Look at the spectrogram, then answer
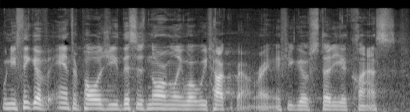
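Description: On an indoor church stage with band gear, a man opens a class lesson with prayer and teaches in a relaxed, conversational way. His voice is fairly high and steady, and he's a fast talker. He asks the class questions often and fills his speech with "uh" and "right?"

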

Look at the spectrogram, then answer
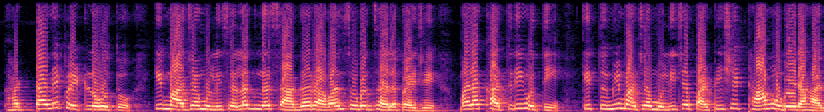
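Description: A woman's voice: sits high, a little mellow. A woman narrator voicing a stern father who firmly reproaches his daughter's in-laws. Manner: firm, reproachful.

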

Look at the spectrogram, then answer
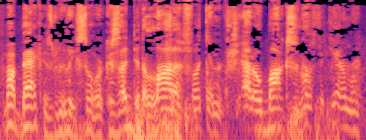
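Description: A man's voice: fairly high pitch, a little fast, background noise. A young man talking to his camera while running outdoors, out of breath, blunt and swearing, pushing himself along. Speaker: vlogger. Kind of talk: casual running vlog. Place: outdoors on a neighborhood street at dawn.

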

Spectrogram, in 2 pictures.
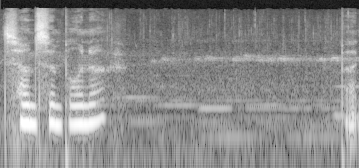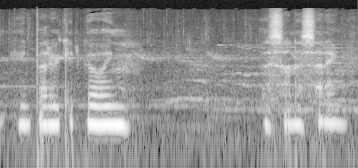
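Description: In an ASMR roleplay, a woman plays a bossy, jaded female demon, speaking softly, often half-whispering, and letting out dismissive sighs. Her natural, mid-range voice stays monotone and slow, with long pauses. The mood is aloof but softening.

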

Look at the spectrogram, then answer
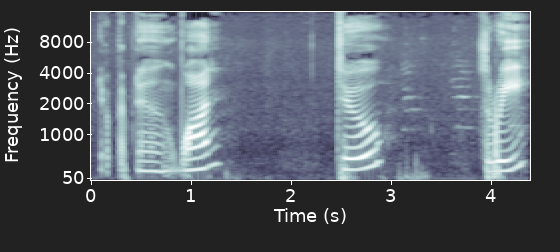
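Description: A woman teaching English numbers to young students, slowly spelling each word letter by letter and using polite particles. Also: on the high side, a little mellow, smooth, no echo. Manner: slow, spells words letter by letter. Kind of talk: slow number drill lesson. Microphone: phone screen recording.

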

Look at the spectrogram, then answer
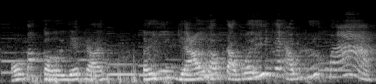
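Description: A woman's voice: high voice, lively intonation, dull audio. A woman with a Southern Vietnamese accent playing a chattering daughter who fusses over her mother while loading her with chores. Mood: indignant. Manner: rapid, fussing and exclaiming. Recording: echoey stage with music.

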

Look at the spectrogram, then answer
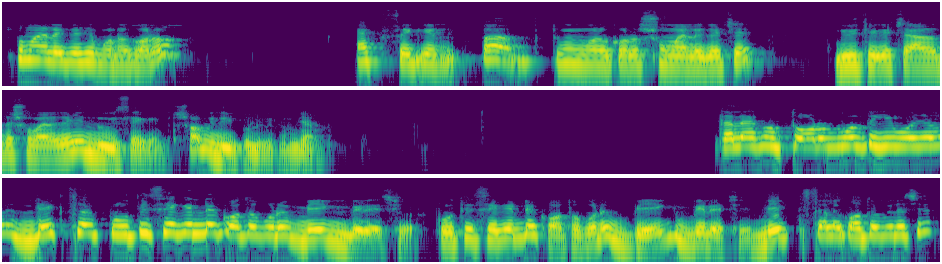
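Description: A middle-aged man teaches physics at a rapid clip, his voice high for a man and full of lively swings. His tone stays dark and mellow as he asks questions and answers them himself, dropping English terms into his explanations. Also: dull audio. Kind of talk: explanatory classroom lecture.

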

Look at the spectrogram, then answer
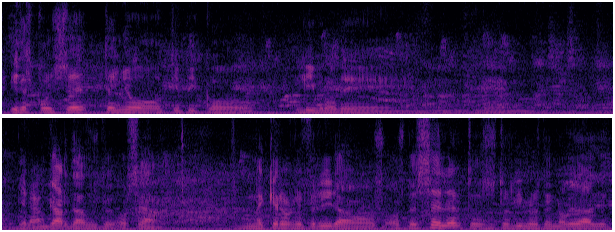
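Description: A middle-aged man, a bookshop manager, speaking in a street interview at an outdoor book fair stall, hesitant and halting with many repeated words. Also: medium pitch, steady tone. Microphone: handheld reporter mic.

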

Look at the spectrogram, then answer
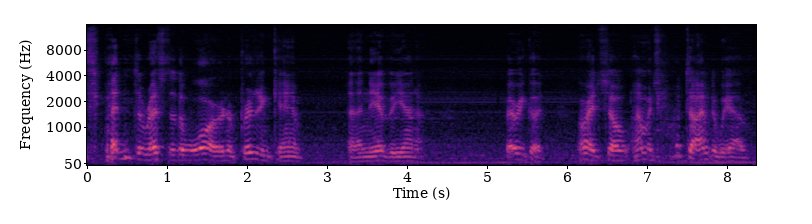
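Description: An older man telling a story in a rambling, halting way, with many pauses and fillers. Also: medium pitch. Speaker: show host. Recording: distant mic with faint room noise.

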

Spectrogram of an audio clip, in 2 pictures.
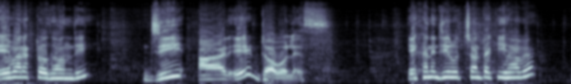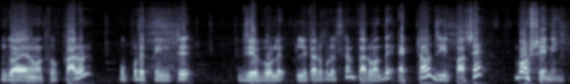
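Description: A woman's voice: lowish voice, very animated, normal speed, pauses often, faint music behind. A woman teaching English pronunciation in a step-by-step spoken lesson, patiently spelling out letters and quizzing the viewer.

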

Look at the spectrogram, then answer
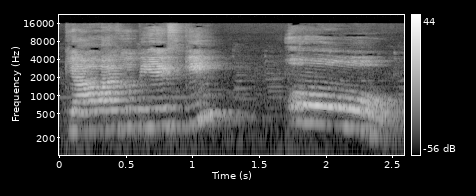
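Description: A high-pitched woman teacher leads a children's lesson. She patiently repeats each sound loudly for the class to copy. She sounds distant and very echoey, with faint music underneath. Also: normal speed.

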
